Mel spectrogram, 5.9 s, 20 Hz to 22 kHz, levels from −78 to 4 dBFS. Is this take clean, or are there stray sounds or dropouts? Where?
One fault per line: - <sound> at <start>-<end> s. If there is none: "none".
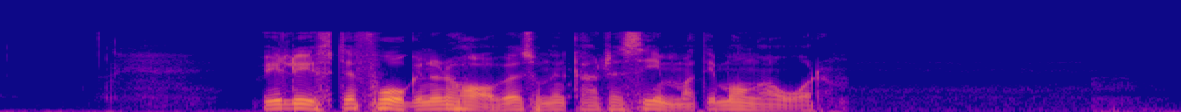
none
